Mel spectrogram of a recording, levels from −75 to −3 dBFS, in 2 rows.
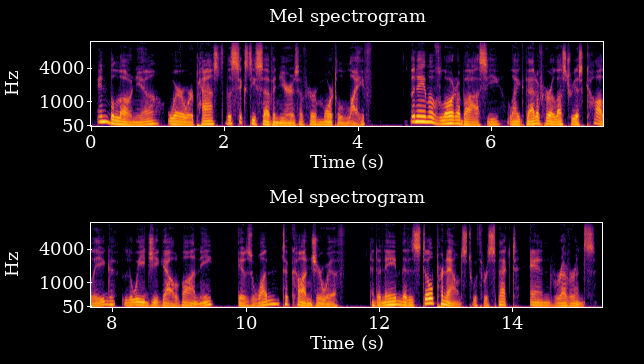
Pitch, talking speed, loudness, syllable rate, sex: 110 Hz, 165 wpm, -19 LUFS, 5.0 syllables/s, male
